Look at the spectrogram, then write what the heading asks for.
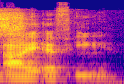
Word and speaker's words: bife: Like, so it's like instead of BEF, It's which is BIFE.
